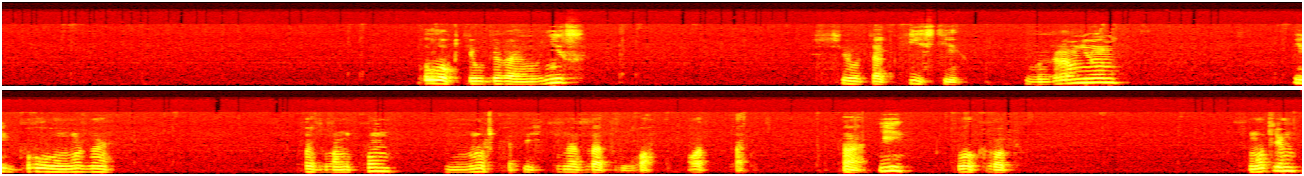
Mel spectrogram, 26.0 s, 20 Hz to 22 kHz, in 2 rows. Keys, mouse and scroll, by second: 0.6 click, 1.1 r, 4.2 click, 4.7 r, 6.9 middle click, 6.9 scroll up 1, 8.9 click, 10.0 r, 11.4 middle click, 12.7 click, 13.2 r, 16.0 click, 16.7 r, 19.7 middle click, 21.1 a, 21.5 i, 24.2 click, 25.2-26.0 scroll down 5.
